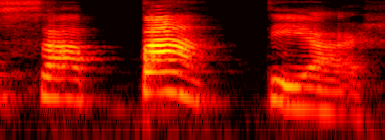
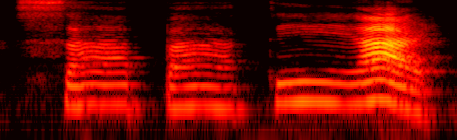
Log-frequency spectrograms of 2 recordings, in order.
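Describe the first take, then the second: First: The stress is on the syllable pa. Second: The stress is on the syllable ar. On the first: The speaker calls it wrong. "eu intensifiquei a sílaba pá" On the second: The speaker calls it right. "esta última sílaba como sendo uma sílaba mais intensa"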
